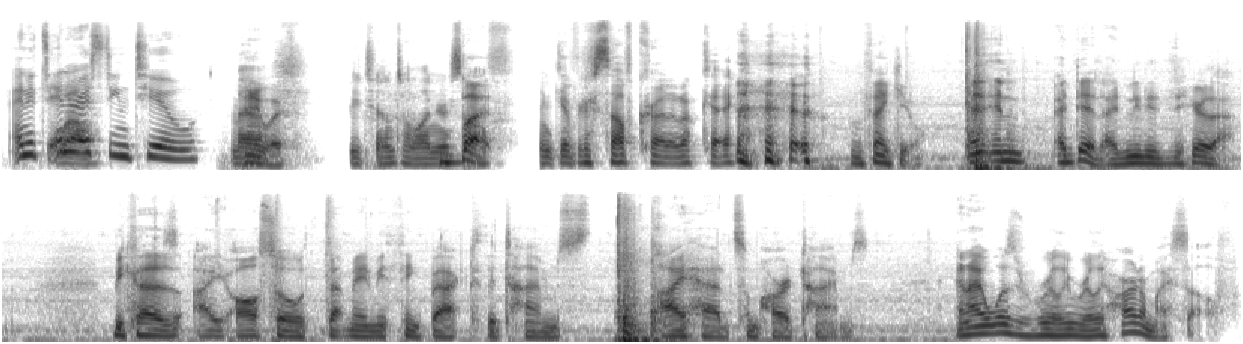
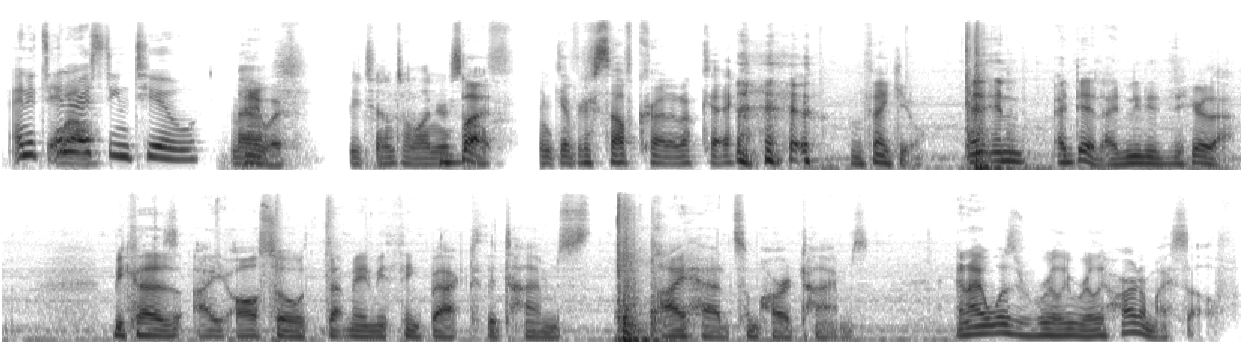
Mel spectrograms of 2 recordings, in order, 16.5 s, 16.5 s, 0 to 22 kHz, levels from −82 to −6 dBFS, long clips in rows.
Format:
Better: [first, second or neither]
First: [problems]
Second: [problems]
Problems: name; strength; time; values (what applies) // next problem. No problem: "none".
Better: neither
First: door banging; loud; from 6.5 to 13 s; peak 1 dB above the speech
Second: door banging; loud; from 6.5 to 13 s; peak 1 dB above the speech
